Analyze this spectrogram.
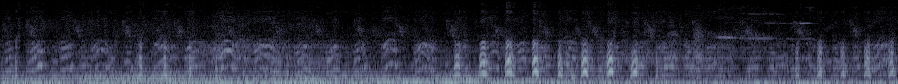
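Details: Staffordshire Bull Terrier puppy at a breeder in Thailand, giving rapid, high, pulsed yelps and whines about four per second, growing more distinct in the second half, over a dense low rumbling background.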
